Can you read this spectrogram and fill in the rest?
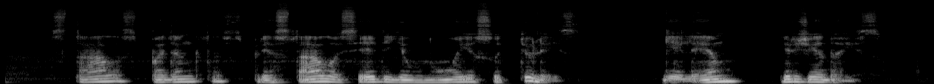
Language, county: Lithuanian, Kaunas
